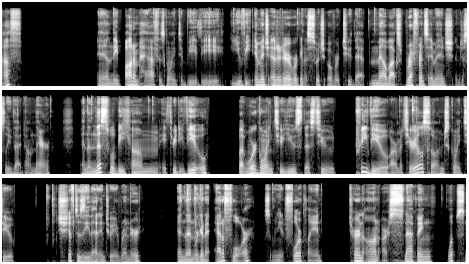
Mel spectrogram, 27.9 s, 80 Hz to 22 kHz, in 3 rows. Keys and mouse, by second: 5.9-7.8 drag, 8.0-10.9 middle drag, 11.0-12.7 drag, 15.1-17.5 middle drag, 17.5 shift+z, 19.5 shift+c, 22.5 shift+a, 26.6-27.8 drag.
